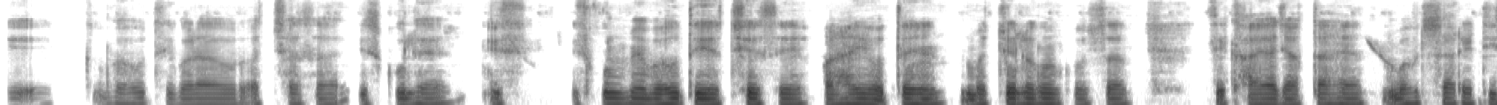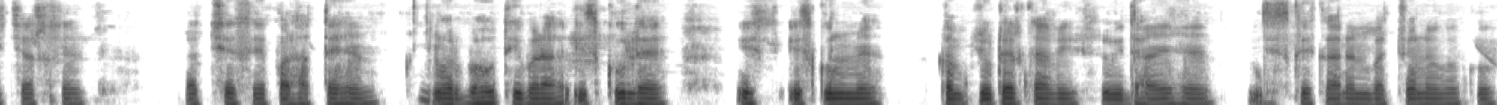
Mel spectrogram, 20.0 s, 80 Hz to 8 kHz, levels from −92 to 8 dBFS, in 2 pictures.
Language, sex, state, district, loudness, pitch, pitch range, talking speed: Hindi, male, Bihar, Lakhisarai, -23 LUFS, 110 Hz, 110-115 Hz, 160 wpm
